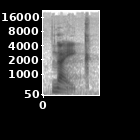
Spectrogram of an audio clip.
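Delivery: "Nike" rhyming with bike; one-syllable pronunciation. Shown as a demonstration. Answering chat's question, "Nike" pronounced to rhyme with bike. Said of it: "pronounces Nike like bike".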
